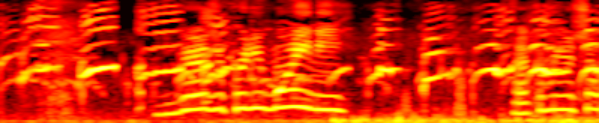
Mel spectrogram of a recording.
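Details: Beagle puppies from a litter of ten lemon and tricolor babies, whining while trying food for the first time; high tonal whines, some rising and some falling, overlapping from several pups, with a woman talking softly.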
